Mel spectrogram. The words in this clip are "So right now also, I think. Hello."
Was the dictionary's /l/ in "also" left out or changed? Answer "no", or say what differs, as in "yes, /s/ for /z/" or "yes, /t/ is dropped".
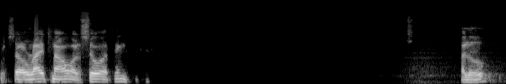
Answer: yes, /l/ is dropped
